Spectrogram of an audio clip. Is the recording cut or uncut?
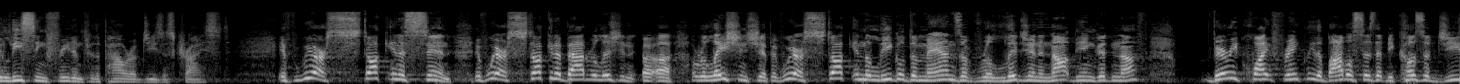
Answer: uncut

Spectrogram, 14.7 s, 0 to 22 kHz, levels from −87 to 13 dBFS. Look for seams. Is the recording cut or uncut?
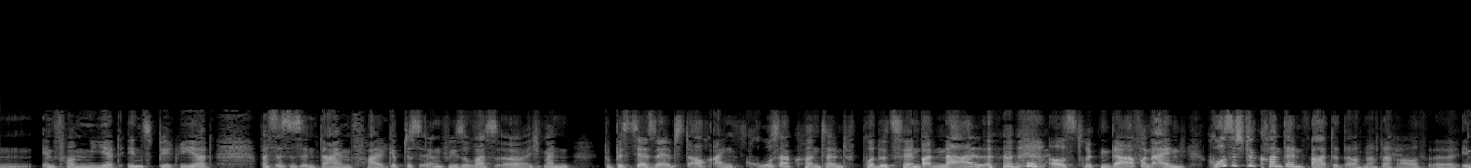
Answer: cut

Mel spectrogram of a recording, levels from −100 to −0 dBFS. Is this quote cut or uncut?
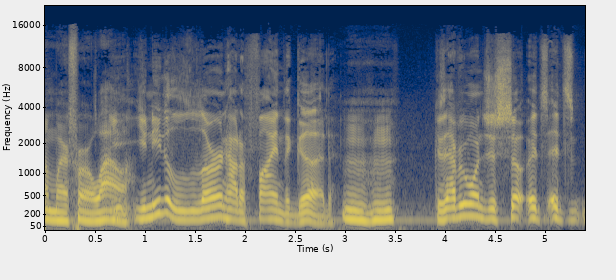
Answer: uncut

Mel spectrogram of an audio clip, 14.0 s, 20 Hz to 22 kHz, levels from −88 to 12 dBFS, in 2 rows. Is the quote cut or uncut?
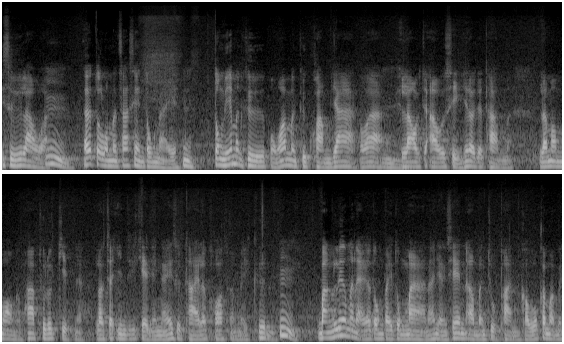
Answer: uncut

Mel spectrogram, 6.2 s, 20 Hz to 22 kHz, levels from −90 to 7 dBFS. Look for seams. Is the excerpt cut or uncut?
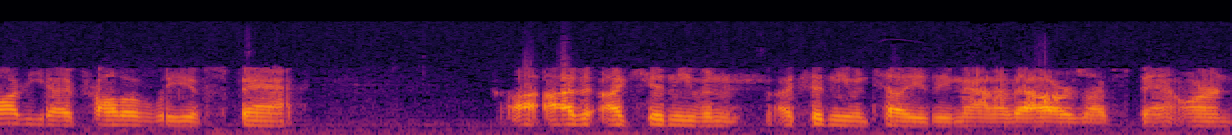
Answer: uncut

